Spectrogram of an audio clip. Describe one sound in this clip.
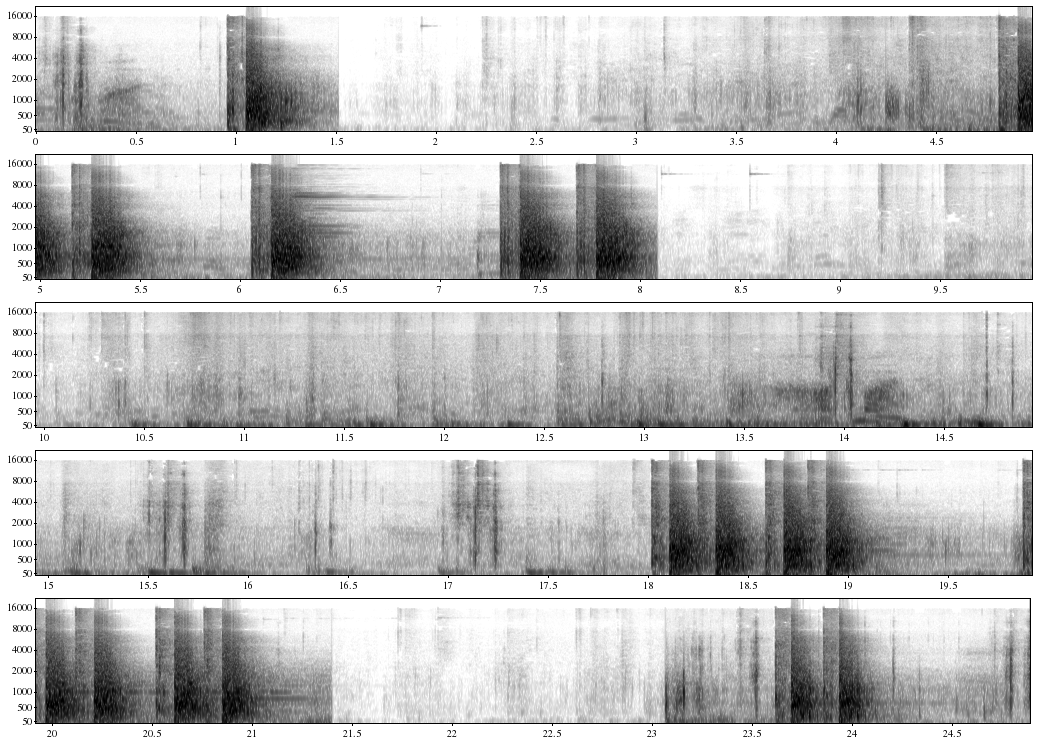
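A handgun fires sharp, loud shots in quick bursts, echoing outdoors.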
